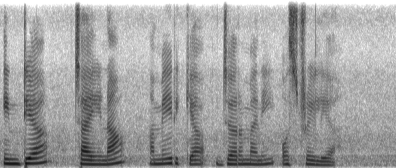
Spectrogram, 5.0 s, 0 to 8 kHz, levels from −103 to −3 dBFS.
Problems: none marked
